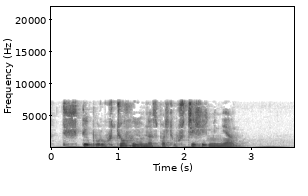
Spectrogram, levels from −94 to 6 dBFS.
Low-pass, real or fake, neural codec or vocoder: 7.2 kHz; real; none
